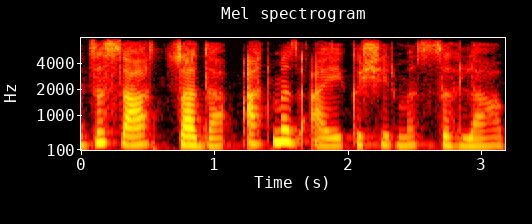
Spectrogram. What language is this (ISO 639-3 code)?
kas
